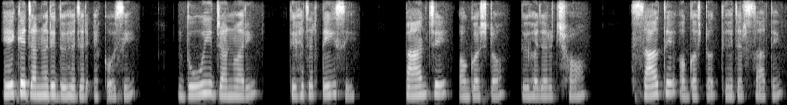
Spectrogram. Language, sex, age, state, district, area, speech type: Odia, female, 18-30, Odisha, Bhadrak, rural, spontaneous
